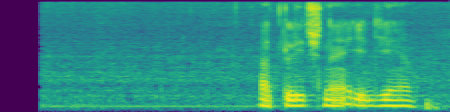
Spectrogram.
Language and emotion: Russian, neutral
